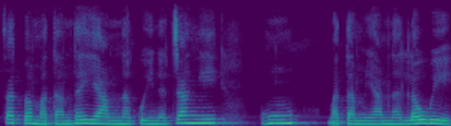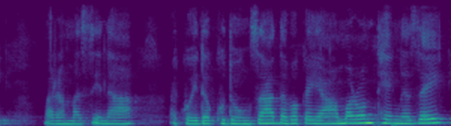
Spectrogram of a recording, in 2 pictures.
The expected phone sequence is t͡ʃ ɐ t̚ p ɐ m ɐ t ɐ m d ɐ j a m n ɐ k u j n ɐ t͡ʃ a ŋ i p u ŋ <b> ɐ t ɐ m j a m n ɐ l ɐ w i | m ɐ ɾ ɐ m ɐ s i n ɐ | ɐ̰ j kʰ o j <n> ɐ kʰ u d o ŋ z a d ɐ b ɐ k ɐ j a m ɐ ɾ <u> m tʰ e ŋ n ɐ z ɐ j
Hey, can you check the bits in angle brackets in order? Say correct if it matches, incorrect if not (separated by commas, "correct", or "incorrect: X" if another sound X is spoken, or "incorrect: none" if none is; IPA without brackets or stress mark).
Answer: incorrect: m, incorrect: d, incorrect: o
